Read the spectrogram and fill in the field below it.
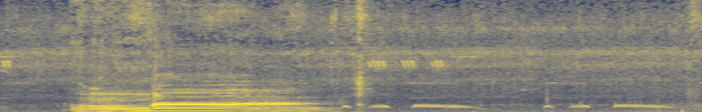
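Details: Cow in a herd of dozens on a green pasture: a loud, drawn-out moo of about two seconds that swells then falls, with soft dove cooing repeating in the background afterward.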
